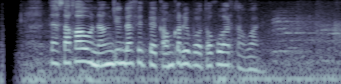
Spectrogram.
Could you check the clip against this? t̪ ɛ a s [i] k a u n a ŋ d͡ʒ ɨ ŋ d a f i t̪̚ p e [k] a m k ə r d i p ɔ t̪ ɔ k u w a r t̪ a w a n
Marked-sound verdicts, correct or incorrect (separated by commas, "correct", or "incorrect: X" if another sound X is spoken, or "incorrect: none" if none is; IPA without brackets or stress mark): incorrect: a, correct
